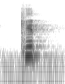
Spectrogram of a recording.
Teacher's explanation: The tip of the tongue goes up for the T, kit, but it's not released. That means you don't hear that pop sound, t, t, all right?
